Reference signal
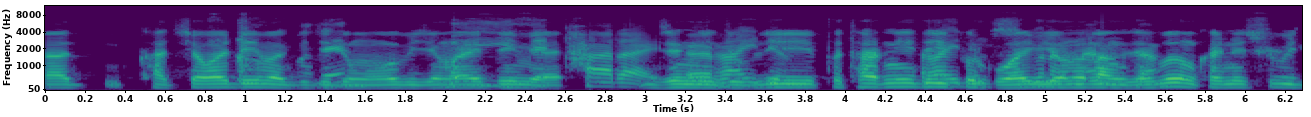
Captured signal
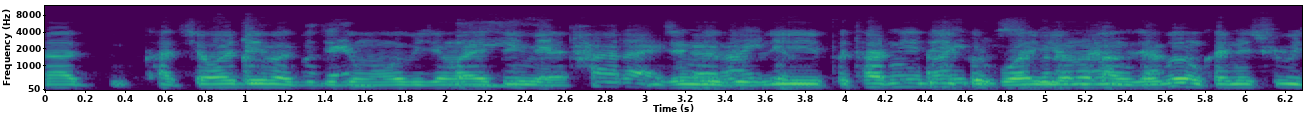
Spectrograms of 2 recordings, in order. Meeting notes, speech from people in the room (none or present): none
